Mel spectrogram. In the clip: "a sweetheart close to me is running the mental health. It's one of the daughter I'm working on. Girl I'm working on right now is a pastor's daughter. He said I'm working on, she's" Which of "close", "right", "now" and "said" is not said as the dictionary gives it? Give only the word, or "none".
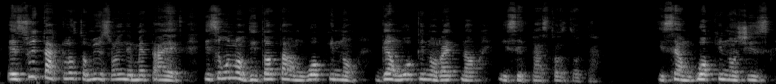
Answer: said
